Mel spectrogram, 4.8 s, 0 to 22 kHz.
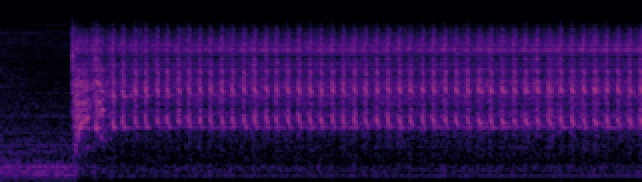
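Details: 2007 Ninja 250 with charged battery, petcock just set to on, no fuel flow: starter cranks at about four even pulses a second with a harsh, raspy tone and never catches. Rough crank, no start; petcock or fuel supply suspected.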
